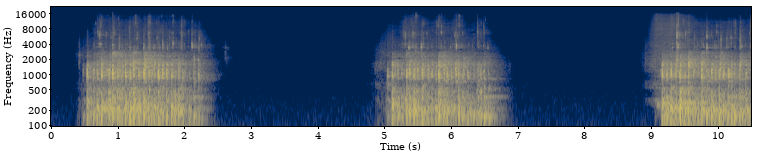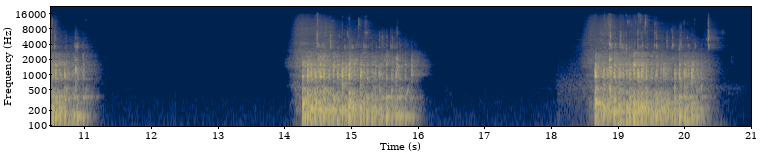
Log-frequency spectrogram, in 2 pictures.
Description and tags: Hookah bubling
Smoking hookah
Portable Recorder Tascam DR-22WL.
